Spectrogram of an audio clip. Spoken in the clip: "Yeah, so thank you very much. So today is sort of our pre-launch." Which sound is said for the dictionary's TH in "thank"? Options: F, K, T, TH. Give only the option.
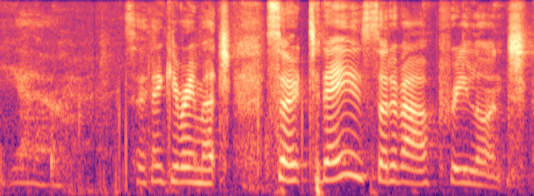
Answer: TH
